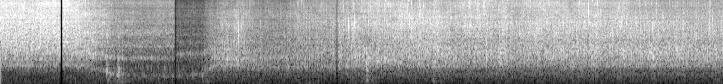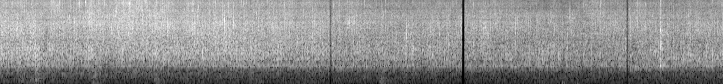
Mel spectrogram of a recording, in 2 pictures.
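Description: Potatoes, French beans and onions sizzling in hot oil in a nonstick pan while a silicone spatula stirs them. The sizzle drops away for a moment about three seconds in, then comes back and holds steady.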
